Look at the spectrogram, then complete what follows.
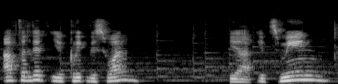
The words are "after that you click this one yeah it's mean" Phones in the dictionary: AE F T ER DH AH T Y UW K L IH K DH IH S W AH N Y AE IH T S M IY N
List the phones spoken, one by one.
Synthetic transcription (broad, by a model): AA F T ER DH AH T Y UW K L IH K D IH S W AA N Y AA IH T S M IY N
